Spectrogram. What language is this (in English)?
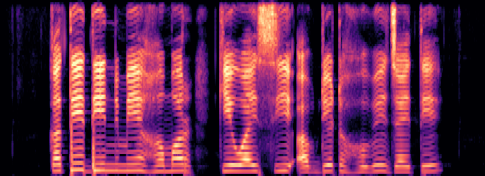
Magahi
